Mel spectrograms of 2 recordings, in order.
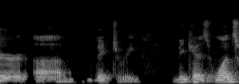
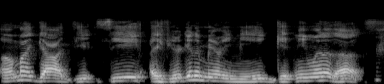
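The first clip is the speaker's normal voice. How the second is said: put-on, mimicked girl's voice; 5 semitones higher than usual. Retelling how girls react to diamond rings, imitating girls. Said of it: "And girls go".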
